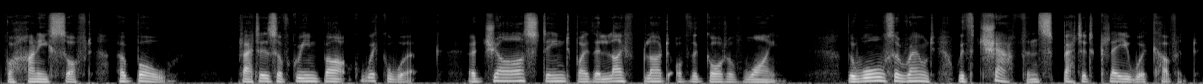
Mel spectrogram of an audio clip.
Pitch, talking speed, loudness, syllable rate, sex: 130 Hz, 155 wpm, -20 LUFS, 4.4 syllables/s, male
